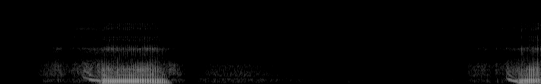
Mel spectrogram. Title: Rhythmic Snoring Sounds ZZzzz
